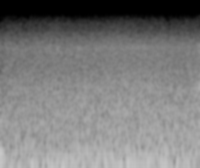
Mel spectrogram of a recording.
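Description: Steady rushing noise of an indoor swimming pool hall, with water churned by swimmers swimming lengths.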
